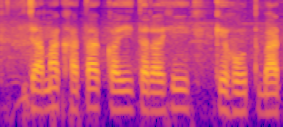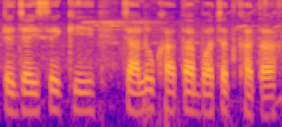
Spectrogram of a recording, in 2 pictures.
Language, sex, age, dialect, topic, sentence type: Bhojpuri, male, <18, Northern, banking, statement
